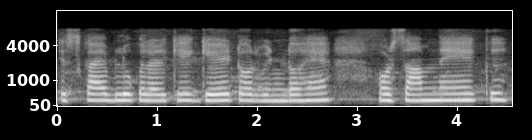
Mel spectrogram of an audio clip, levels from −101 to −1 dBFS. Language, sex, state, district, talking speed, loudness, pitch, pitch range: Hindi, female, Uttar Pradesh, Shamli, 155 wpm, -15 LUFS, 235 Hz, 230-240 Hz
